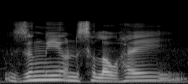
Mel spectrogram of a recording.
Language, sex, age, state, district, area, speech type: Bodo, male, 45-60, Assam, Udalguri, rural, spontaneous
